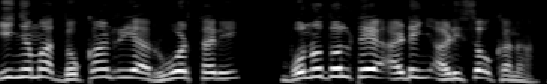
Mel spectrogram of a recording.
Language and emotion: Santali, angry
